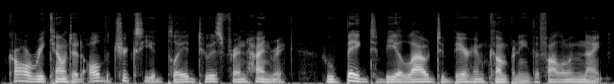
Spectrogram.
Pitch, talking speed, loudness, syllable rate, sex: 115 Hz, 235 wpm, -18 LUFS, 6.1 syllables/s, male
